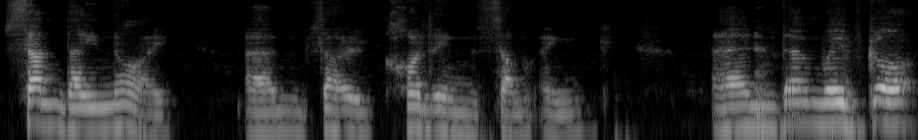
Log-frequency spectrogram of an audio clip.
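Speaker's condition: Cerebral palsy; cerebral palsy from birth, uses walking stick, holding handheld mic prevents walking stick use on stage; considering Amazon headset microphone to free hands for walking stick on stage; speech sounds unusual, self-described as talking funny

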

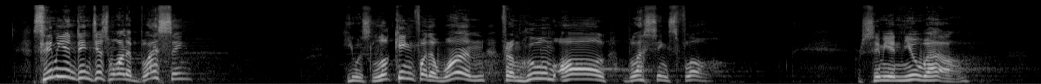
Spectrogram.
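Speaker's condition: No condition

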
